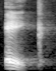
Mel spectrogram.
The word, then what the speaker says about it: ache: But it's ache.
